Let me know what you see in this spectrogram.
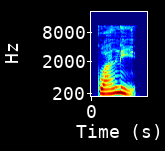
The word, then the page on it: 管理: guǎn lǐ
